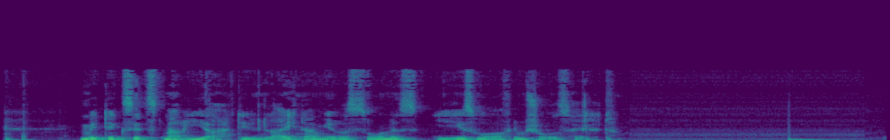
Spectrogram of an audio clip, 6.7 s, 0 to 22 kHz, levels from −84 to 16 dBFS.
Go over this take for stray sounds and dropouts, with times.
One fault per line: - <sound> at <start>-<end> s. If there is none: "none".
- thud at 5.9-6.3 s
